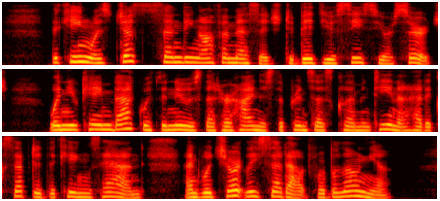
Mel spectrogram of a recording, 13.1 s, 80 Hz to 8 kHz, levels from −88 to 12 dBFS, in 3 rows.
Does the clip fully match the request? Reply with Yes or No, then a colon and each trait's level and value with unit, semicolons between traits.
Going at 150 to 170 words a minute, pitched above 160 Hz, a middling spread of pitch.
No: average, 180 wpm; high, 190 Hz; average, 3.4 semitones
